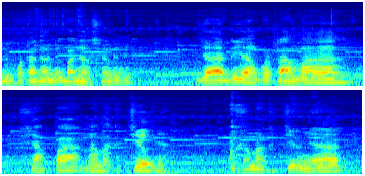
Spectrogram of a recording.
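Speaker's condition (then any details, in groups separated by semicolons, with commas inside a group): No condition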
